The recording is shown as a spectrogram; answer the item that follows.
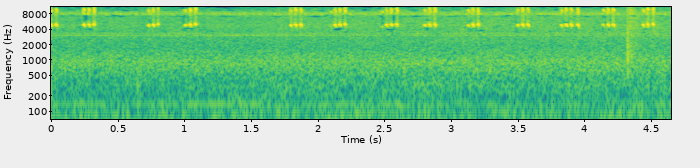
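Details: Short, high, ringing chirps from a cricket, often in close pairs, repeated roughly twice a second against a low, constant rushing background.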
